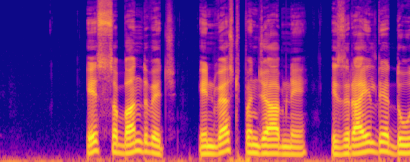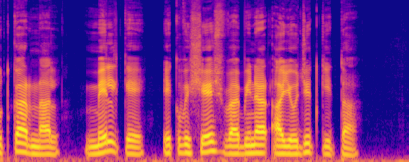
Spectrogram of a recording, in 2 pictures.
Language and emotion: Punjabi, neutral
